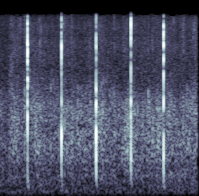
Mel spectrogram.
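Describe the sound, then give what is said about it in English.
Clapping at a church service: six sharp, evenly spaced claps in a steady beat, faint against a quiet background. “The fourth thing is we clap. Let's try clapping for a second here. Give me a”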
